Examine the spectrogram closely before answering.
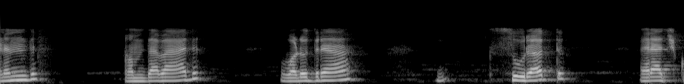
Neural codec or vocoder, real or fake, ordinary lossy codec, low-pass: none; real; Opus, 24 kbps; 5.4 kHz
